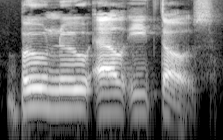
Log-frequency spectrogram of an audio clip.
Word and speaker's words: Buñuelitos: You can find a commercial for this stuff on YouTube where they show you how to pronounce it, Buñuelitos.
